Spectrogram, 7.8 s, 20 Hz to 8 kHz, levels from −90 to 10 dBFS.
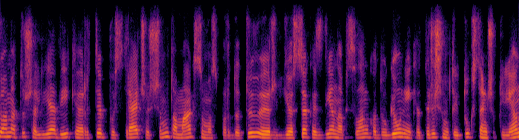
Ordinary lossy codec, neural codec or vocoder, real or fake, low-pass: Opus, 32 kbps; none; real; 7.2 kHz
